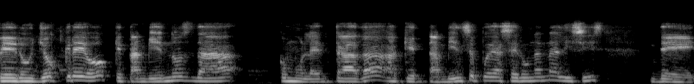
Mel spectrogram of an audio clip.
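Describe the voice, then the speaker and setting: A man's fairly high, bright and sharp voice with ordinary pitch variation. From Mexico, provinces. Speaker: podcast host. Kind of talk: casual chat.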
